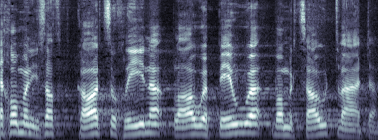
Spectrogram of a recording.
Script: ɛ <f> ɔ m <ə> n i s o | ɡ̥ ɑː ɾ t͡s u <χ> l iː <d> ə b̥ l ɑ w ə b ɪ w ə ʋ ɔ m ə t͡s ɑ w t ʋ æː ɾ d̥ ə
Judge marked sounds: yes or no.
no, yes, yes, no

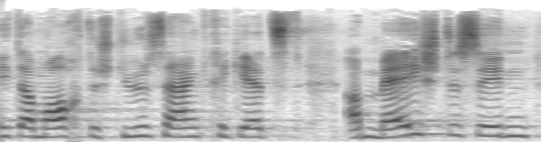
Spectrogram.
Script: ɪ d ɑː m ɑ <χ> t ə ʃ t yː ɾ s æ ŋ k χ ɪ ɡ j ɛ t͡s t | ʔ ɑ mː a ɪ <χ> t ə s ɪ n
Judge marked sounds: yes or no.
yes, no

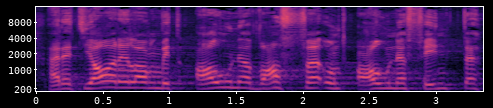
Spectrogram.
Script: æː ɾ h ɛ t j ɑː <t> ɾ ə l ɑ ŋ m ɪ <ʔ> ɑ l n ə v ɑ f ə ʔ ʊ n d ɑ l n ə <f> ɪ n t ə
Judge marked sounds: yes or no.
no, no, yes

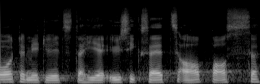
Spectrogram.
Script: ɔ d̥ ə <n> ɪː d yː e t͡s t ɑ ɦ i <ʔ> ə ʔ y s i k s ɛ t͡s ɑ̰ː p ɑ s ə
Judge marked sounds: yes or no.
no, no

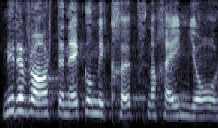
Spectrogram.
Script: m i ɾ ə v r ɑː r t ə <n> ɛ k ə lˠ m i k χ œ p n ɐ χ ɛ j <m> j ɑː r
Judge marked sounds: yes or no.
yes, yes

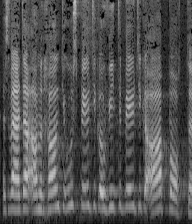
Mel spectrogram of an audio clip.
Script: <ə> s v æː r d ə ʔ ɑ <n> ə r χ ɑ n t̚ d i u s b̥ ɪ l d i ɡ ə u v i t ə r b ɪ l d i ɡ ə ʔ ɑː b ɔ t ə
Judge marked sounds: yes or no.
yes, yes

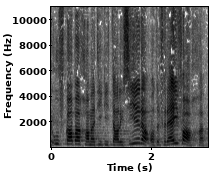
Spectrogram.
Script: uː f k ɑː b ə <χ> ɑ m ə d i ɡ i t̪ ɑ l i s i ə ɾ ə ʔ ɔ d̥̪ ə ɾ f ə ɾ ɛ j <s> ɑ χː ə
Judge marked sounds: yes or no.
yes, no

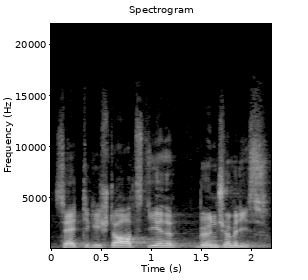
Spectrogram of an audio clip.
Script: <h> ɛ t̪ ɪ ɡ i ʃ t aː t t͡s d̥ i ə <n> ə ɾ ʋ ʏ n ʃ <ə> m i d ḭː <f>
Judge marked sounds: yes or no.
no, yes, yes, no

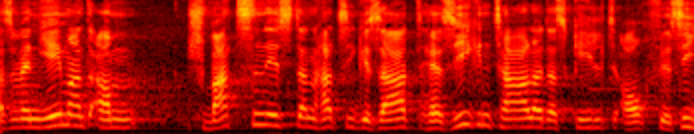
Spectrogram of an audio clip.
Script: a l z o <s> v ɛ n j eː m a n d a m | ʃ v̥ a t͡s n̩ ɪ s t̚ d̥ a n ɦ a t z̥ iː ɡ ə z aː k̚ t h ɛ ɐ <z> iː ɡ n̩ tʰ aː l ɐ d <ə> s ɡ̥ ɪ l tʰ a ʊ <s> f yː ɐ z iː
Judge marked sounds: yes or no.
no, yes, no, no

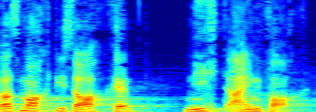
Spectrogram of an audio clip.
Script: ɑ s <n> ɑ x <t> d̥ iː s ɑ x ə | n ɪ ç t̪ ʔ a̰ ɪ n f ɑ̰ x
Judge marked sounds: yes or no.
no, yes

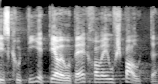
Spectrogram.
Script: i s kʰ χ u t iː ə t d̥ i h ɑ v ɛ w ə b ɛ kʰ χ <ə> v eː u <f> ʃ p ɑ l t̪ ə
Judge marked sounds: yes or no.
no, yes

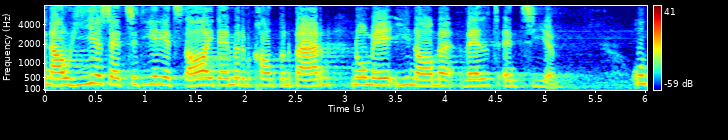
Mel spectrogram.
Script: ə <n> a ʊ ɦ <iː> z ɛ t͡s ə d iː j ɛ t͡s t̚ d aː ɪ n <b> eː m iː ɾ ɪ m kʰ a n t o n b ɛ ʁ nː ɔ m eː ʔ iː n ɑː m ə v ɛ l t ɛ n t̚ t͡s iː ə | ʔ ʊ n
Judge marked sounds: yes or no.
yes, yes, no

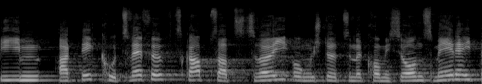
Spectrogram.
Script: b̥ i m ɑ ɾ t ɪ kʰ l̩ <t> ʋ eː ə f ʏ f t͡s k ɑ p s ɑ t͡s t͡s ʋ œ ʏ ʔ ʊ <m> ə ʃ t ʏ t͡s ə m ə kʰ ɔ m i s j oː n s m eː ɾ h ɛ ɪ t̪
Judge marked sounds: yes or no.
no, no

